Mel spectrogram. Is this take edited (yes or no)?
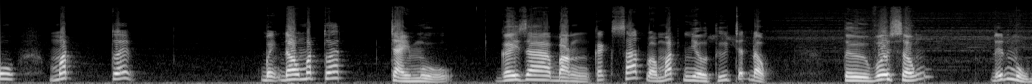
no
